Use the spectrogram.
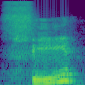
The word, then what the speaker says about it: phi: So this makes closest to what is the English F sound, fee.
